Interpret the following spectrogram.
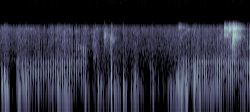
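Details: French Bulldog snoring while asleep, sounding like a man: low, rattling, buzzy breaths in long rough bursts with a short gap, then another drawn-out snore.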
